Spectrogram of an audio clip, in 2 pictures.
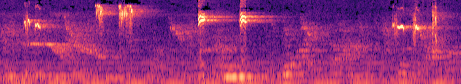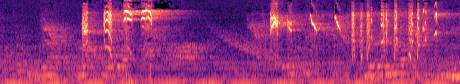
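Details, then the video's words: Active konin trotol, recorded to teach caged birds and coax them into song: high descending whistles and sharp chirps in clustered bursts, separated by short gaps, ending with a fast rattling series of ticks; a faint low hum persists. "TERAPI KONIN TROTOL AGAR CEPAT BUNYI || MASTERAN KONIN TROTOL GACOR"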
